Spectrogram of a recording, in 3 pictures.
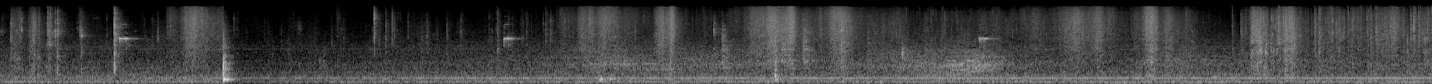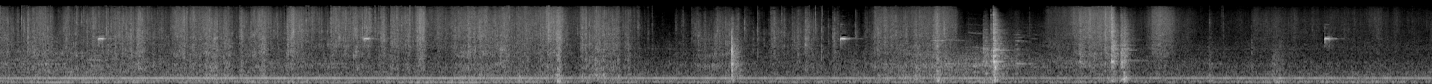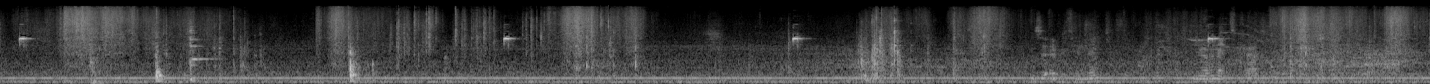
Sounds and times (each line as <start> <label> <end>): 1.2 scanning some items with a beep 1.5
3.2 items being packed into several bags 31.2
5.0 scanning some items with a beep 5.4
9.8 scanning some items with a beep 10.0
15.2 scanning some items with a beep 15.6
17.8 scanning some items with a beep 18.2
22.7 scanning some items with a beep 23.0
27.6 scanning some items with a beep 27.8
28.8 scanning some items with a beep 29.1
31.8 items being packed into several bags 35.2
33.6 scanning some items with a beep 34.0
36.6 scanning some items with a beep 36.8
37.2 items being packed into several bags 39.6
40.4 items being packed into several bags 42.9
40.5 scanning some items with a beep 41.2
